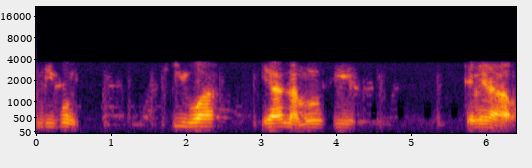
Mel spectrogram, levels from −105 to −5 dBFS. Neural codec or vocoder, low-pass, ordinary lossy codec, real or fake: none; 3.6 kHz; none; real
